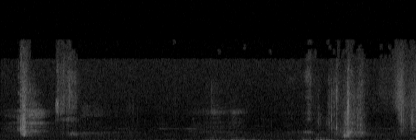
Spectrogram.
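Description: Near silence, with a few faint scuffing footsteps on a paved path as a disc golfer steps into his throw, around two and three seconds in.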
